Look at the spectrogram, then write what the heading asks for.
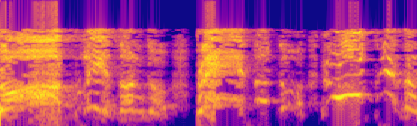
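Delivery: very high, very loud, shrill pleading scream. Speaker retells falling to the ground as the lord walked away: reenacted scream. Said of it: "fell on my belly to the ground and screamed".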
